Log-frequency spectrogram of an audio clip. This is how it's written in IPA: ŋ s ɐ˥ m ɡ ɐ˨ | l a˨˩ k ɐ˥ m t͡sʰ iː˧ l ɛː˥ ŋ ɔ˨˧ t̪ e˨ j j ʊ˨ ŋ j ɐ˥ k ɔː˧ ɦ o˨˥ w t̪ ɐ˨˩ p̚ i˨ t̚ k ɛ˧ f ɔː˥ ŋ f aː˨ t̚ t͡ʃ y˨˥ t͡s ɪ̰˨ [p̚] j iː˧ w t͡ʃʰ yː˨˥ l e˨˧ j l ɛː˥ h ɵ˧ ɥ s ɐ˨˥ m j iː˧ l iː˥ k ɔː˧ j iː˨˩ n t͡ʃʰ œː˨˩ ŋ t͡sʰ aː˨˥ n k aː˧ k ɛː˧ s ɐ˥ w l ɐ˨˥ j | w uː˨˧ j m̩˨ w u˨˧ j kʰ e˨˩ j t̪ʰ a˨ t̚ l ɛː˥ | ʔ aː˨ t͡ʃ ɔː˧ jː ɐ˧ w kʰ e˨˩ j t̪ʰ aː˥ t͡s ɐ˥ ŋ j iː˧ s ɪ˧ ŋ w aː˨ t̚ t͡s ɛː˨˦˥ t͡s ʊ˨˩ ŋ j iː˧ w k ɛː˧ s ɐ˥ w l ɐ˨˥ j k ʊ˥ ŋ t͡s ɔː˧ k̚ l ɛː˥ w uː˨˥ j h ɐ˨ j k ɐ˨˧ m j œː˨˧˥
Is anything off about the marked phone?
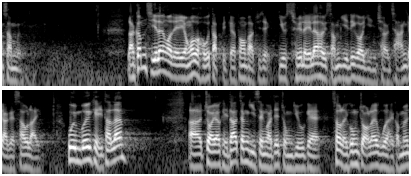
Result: yes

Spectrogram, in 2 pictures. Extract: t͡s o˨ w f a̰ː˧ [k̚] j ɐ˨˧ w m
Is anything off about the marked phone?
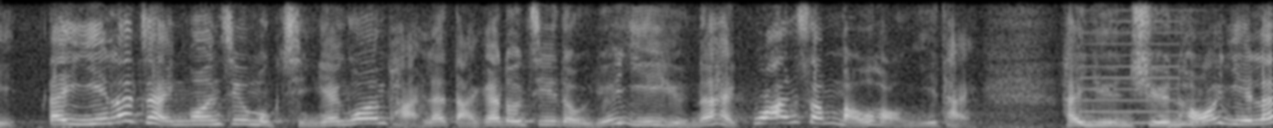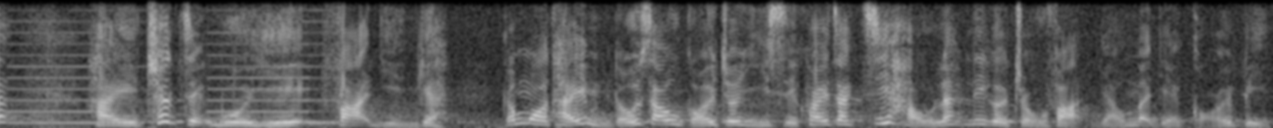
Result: yes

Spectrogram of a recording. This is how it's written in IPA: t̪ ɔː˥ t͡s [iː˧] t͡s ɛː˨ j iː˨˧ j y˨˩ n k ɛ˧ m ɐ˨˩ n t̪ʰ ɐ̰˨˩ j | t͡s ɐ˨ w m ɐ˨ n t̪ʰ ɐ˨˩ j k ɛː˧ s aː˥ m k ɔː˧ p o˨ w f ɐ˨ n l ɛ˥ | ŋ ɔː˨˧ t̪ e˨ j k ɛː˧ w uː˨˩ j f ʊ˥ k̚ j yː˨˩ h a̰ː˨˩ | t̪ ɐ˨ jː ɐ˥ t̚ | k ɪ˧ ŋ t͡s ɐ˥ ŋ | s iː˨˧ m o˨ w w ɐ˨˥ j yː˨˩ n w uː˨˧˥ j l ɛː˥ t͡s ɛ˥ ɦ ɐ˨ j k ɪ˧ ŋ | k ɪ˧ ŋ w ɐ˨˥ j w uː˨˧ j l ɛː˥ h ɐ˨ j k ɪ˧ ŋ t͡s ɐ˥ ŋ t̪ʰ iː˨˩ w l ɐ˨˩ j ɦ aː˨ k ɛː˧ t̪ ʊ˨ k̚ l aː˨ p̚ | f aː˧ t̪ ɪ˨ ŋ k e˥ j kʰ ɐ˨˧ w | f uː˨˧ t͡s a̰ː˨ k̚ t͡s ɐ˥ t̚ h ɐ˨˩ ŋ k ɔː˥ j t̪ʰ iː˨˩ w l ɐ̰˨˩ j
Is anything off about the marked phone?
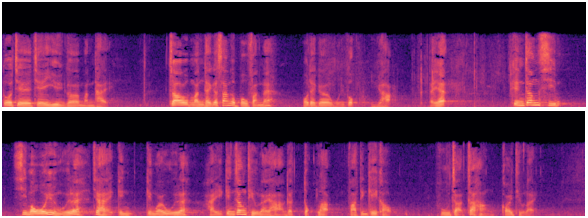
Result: yes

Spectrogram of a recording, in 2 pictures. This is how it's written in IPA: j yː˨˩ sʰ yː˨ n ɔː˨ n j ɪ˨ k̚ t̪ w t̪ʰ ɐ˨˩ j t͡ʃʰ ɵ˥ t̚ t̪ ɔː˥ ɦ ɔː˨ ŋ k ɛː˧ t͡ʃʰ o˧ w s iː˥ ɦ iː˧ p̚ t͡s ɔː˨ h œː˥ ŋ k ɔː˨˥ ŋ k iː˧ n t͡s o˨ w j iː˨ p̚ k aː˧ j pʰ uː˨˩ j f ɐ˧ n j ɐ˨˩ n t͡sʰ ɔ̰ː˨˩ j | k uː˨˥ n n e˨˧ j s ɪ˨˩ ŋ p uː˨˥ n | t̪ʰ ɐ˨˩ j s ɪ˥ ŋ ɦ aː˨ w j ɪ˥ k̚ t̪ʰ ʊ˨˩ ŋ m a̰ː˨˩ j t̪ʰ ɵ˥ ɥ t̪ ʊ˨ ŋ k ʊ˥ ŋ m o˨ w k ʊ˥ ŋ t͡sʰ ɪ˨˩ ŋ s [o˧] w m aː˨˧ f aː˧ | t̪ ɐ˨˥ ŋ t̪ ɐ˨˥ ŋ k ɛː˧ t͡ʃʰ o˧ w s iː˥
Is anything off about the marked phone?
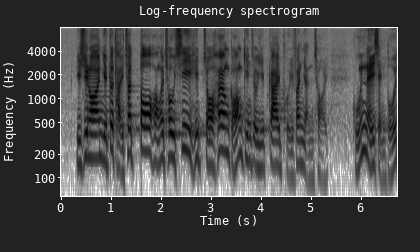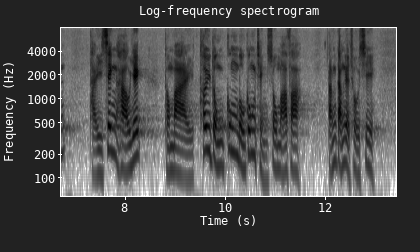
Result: no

